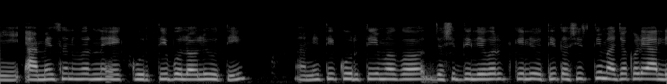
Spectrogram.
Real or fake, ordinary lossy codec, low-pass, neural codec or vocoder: fake; MP3, 48 kbps; 7.2 kHz; autoencoder, 48 kHz, 128 numbers a frame, DAC-VAE, trained on Japanese speech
